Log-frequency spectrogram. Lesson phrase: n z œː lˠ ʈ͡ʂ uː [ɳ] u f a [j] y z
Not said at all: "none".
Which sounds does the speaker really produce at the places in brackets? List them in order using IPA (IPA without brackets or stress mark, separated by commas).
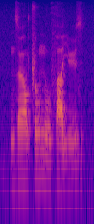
n, j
